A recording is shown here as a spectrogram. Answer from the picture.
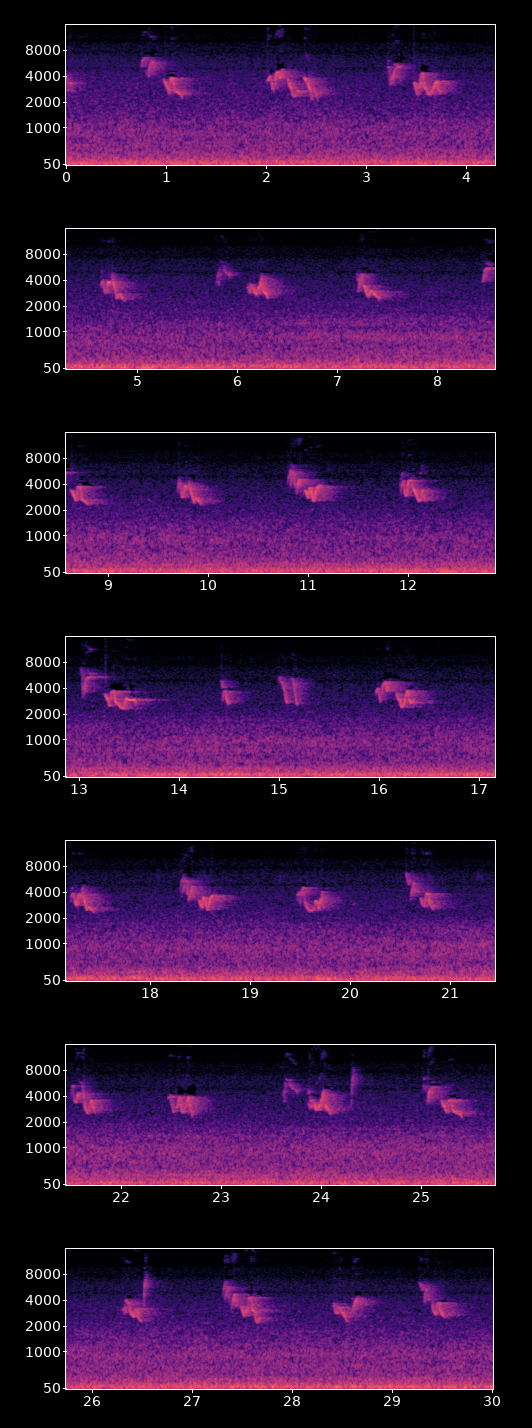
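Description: A bird repeating a short, high, downward-sliding chirp over and over, about one or two notes a second, with a low steady rumble underneath.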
